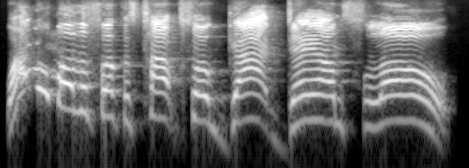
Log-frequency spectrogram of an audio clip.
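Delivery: exasperated slow mocking shout; mock slow talk. Shown as a demonstration. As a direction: stretch every word to mock them. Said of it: "I can't stand when motherfuckers talk slow".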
